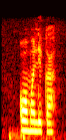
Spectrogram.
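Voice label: "омӧлика", Komi, female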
